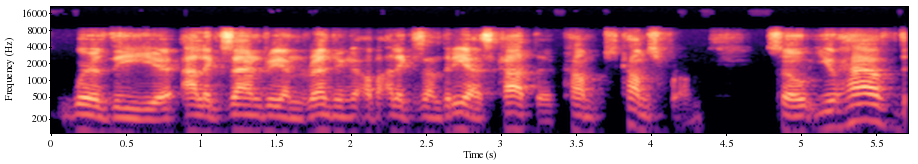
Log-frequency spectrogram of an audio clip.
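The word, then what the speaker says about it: Alexandria Eschate: I can't pronounce this Greek name, so I need your help here. – Yeah, it's Alexandria the furthest, which would be Alexandria Eskate.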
